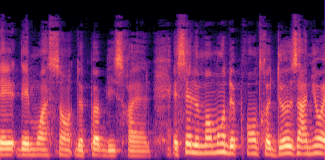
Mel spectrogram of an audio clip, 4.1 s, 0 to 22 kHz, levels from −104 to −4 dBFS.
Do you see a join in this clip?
no; 0 cuts

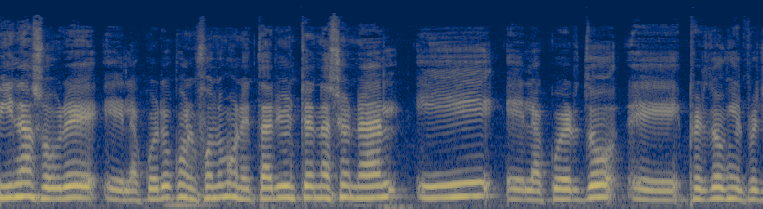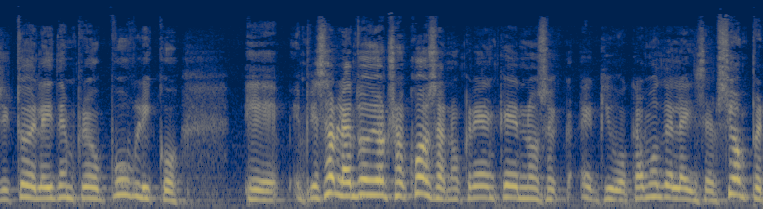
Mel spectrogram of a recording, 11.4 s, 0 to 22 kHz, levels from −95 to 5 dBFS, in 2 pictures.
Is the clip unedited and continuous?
yes; 0 cuts

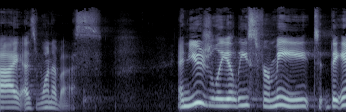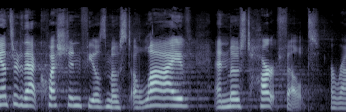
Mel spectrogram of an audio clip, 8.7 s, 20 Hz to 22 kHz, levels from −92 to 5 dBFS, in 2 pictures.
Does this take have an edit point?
no; 0 cuts

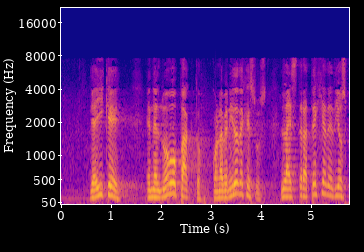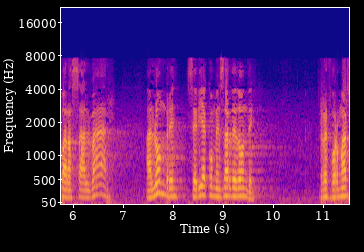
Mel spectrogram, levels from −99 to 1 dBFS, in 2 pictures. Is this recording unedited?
no; 2 cuts; at 3.0 s, 8.2 s

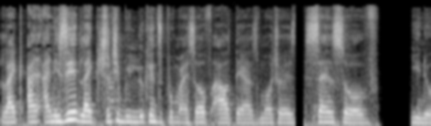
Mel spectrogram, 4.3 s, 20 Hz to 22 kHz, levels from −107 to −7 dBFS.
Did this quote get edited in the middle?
yes; 2 cuts; at 1.1 s, 2.9 s

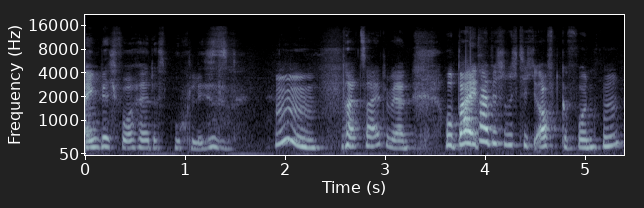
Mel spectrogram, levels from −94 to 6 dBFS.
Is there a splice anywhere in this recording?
yes; 2 cuts; at 2.6 s, 3.9 s

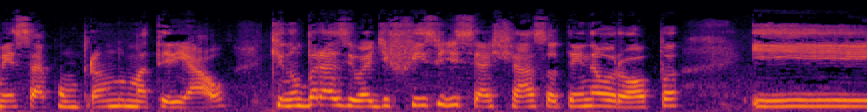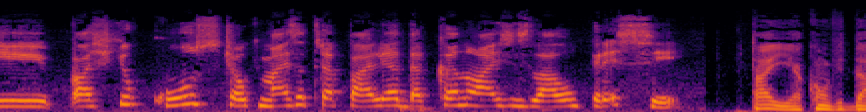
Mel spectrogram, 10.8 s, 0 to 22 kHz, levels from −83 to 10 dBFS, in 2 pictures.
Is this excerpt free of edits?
no; 1 cut; at 6.8 s

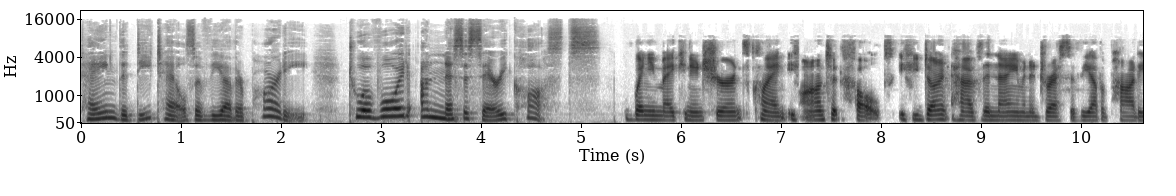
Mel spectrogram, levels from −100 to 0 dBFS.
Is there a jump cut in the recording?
yes; 1 cut; at 7.2 s

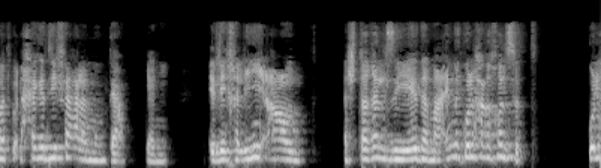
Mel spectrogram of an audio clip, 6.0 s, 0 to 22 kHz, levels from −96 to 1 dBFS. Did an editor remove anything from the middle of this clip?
no; 0 cuts

